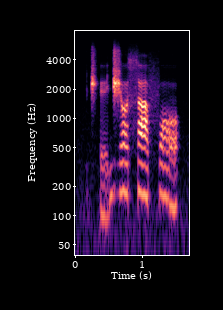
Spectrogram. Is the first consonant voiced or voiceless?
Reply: voiceless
